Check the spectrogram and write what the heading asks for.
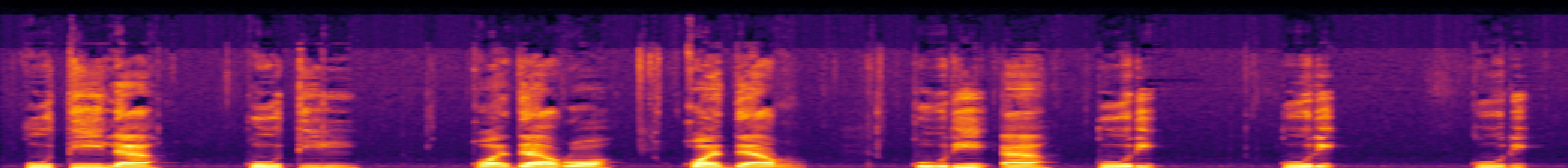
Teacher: Half a rolling نہیں کرنی, complete rolling کرنی ہے, ٹھیک ہے. قوتل قوتل, قدر قدر, قوری قوری قوری قوری, ٹھیک ہے.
